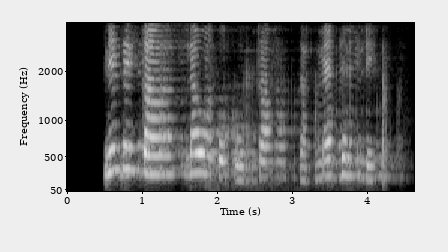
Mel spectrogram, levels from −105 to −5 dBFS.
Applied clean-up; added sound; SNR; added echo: neural mask model DeepFilterNet 3.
